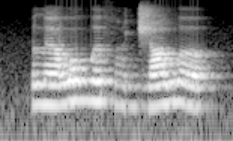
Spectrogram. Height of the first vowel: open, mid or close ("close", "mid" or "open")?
mid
